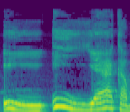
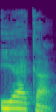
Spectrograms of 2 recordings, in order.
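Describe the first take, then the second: First: The doubled y sound is held as two. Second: The doubled y sound is shortened to one. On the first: The speaker calls it right. "বলতে হবে" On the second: The speaker calls it wrong. "অনেকেই বলে ইয়াকা ইয়াকা, অর্থাৎ তাসদিদ দুইবার উচ্চারণ হয়, দ্বিতীয় উচ্চারণটি বাদ দেয়।"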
